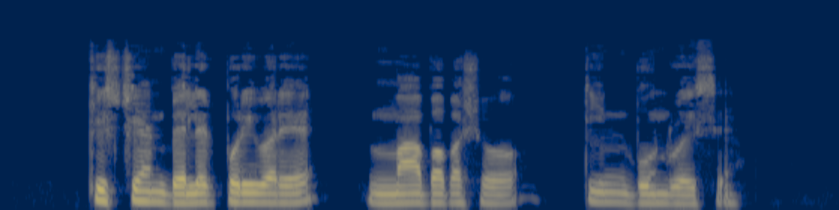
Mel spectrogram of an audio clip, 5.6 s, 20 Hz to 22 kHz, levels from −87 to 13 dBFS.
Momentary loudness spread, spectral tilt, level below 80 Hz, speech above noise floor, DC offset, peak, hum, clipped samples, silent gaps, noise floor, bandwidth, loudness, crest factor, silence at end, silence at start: 14 LU; -7 dB/octave; -70 dBFS; 60 dB; under 0.1%; -8 dBFS; none; under 0.1%; none; -83 dBFS; 10 kHz; -24 LUFS; 18 dB; 0.7 s; 0.6 s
